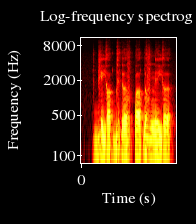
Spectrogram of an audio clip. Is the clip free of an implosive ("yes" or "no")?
no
